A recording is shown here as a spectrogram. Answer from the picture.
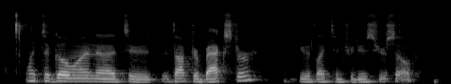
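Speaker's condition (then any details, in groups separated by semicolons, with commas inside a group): No condition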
